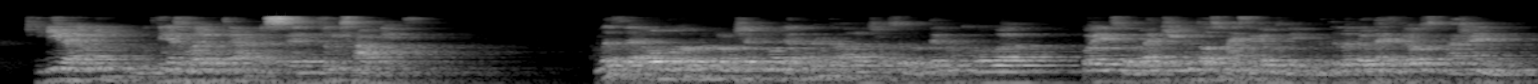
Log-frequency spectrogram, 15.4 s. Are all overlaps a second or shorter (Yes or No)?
Yes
